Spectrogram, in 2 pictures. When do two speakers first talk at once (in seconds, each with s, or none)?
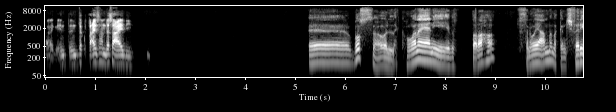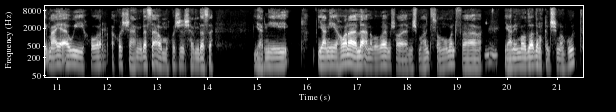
none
